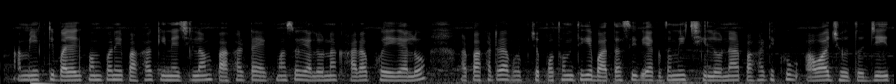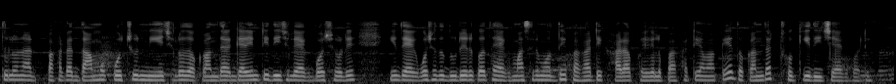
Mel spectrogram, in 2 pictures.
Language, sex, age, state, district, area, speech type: Bengali, female, 30-45, West Bengal, Jhargram, rural, spontaneous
